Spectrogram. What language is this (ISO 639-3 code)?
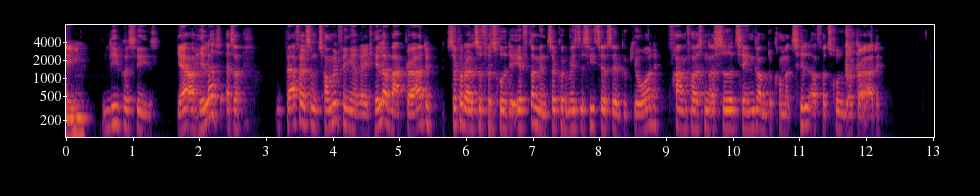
dan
